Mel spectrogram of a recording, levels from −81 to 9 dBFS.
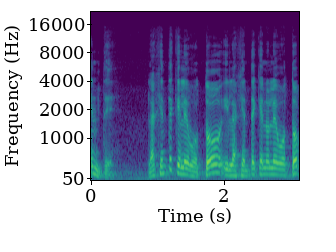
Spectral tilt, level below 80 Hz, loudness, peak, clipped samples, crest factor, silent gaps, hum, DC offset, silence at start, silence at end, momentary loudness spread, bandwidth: -6.5 dB/octave; -48 dBFS; -18 LUFS; 0 dBFS; under 0.1%; 18 dB; none; none; under 0.1%; 0 s; 0 s; 11 LU; 14.5 kHz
